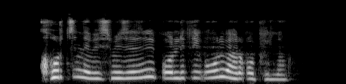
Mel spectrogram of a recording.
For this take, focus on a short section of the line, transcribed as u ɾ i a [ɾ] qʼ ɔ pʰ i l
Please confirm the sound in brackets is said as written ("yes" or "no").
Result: yes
